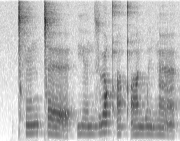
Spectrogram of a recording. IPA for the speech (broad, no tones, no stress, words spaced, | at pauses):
ǀʰẽŋ ǀɛ | jẽnzʉ qʼẽqʼãŋ wĩŋæ̃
